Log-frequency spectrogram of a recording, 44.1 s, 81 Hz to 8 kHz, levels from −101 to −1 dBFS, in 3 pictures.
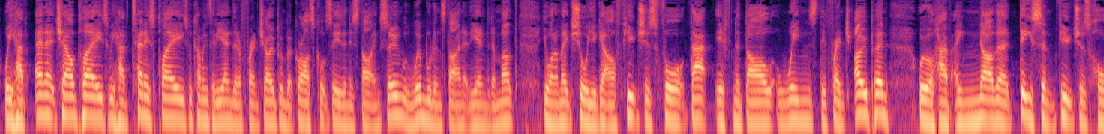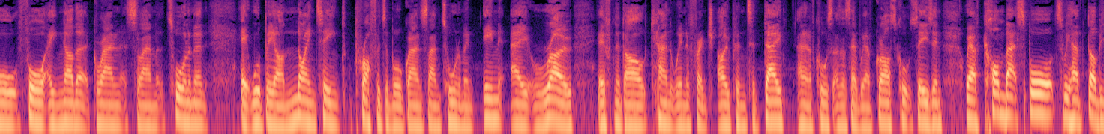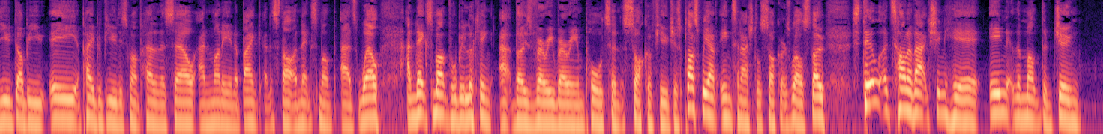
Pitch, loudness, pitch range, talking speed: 120 Hz, -18 LUFS, 115-135 Hz, 210 wpm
